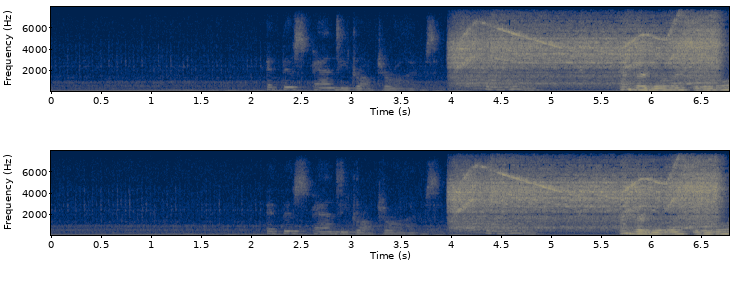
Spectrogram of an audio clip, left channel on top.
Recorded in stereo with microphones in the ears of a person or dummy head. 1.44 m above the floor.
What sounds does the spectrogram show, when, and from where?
2.1 s a woman speaking: 10° left (ahead or behind), 2.5 m
4.0 s a drill: 55° right (ahead or behind), 3 m
5.7 s a man speaking: 85° right, 4.5 m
